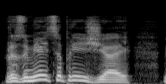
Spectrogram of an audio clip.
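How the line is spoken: Cheerful detective. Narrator (Russian): весело ответил детектив

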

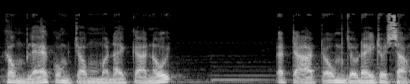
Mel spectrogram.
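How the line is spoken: Muttering. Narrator (Vietnamese): tên kia vừa lẩm bẩm

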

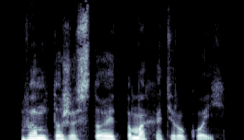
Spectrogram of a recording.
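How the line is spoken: Quiet, song-like female voice. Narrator (Russian): проговорила она негромко, и ее голос прозвучал, как песня

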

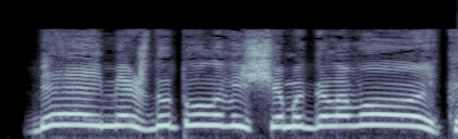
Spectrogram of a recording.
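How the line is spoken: Shouted. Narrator (Russian): крикнул он

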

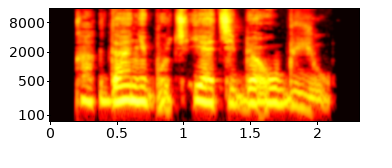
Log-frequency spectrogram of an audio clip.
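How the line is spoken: Hoarse promise. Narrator (Russian): хрипло пообещала она ему

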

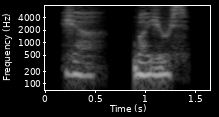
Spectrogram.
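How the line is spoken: Whispered confession. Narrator (Russian): шепотом призналась я

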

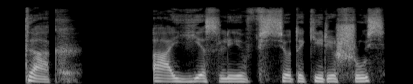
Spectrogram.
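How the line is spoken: Slow, deliberating she-bear. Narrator (Russian): проговорила медведица медленно, словно прикидывая варианты

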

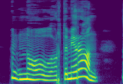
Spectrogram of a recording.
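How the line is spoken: Stammering bleat of high priest. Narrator (Russian): заикаясь, проблеял первосвященник

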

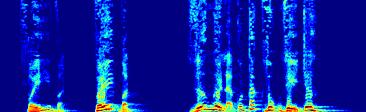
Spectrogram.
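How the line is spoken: Angry shouting. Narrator (Vietnamese): Lão nhân giận dữ hét lên

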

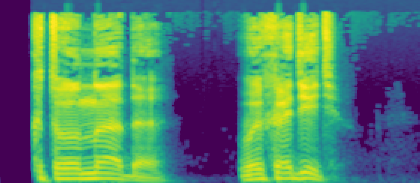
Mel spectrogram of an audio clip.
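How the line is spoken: Grumbling in broken Elvish. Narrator (Russian): На жутко корявом низшем эльфийском проворчал встречающий нас представитель голландцев

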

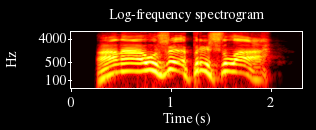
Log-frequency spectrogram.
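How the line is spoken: Orator shouting. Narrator (Russian): выкрикнул оратор

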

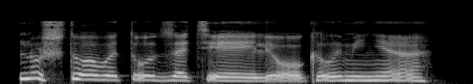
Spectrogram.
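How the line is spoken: Whining voice. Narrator (Russian): ноющим голосом произнес он

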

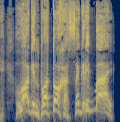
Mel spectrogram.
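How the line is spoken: Shouting. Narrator (Russian): закричала Сташа под плакун горой

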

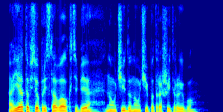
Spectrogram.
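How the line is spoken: Sorrowful sigh. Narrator (Russian): сокрушенно вздохнул Сибил

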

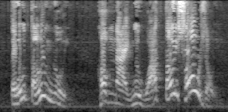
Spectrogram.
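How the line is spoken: Angry. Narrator (Vietnamese): Âm ma giáo chủ giận dữ nói

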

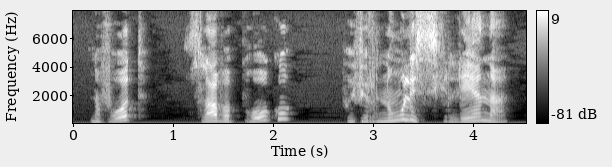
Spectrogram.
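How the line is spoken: Smiling, excited. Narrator (Russian): Бавария, мягко улыбаясь, произнесла взволнованно

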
